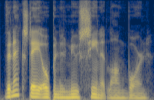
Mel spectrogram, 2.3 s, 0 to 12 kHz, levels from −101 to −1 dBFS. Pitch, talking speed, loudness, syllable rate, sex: 100 Hz, 235 wpm, -20 LUFS, 6.2 syllables/s, male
